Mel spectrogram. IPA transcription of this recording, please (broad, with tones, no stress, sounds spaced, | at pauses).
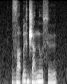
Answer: zˤ i˨˥ ɓ ɨ˦˥ d͡ʒ a˨˥ n u˦˨ s ʉ˨˥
